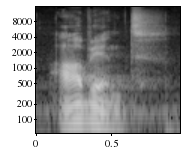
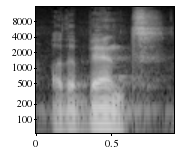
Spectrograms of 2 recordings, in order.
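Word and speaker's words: Advent: 영어로 대림절을 아벤트 혹은 영국식으로 발음하면 어드벤트 이렇게 하는데요.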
